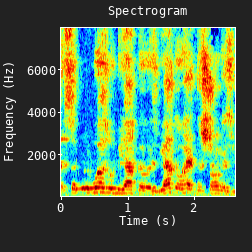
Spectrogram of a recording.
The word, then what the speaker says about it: Byakko: Now, the next two episodes is about Baraka, if I'm correct. The white tiger, if I said his name right. I think that's how you pronounce it. It's Byakko. Oh, Byaku. Byaku.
